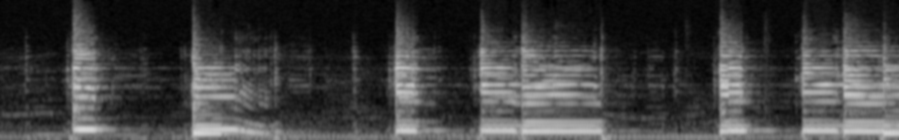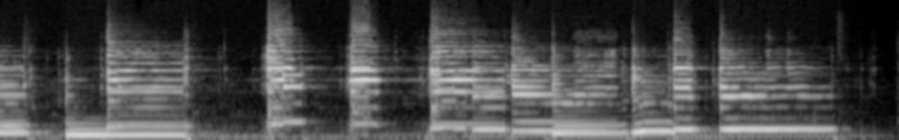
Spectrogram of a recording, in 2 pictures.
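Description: An electric guitar played through a rotating Leslie speaker: a run of separate chords and notes with a swirling, warbling shimmer, fairly loud, with short gaps between phrases and no voices.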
